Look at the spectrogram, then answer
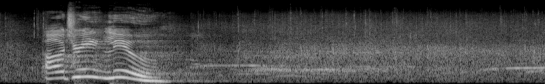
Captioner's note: attendees applauding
